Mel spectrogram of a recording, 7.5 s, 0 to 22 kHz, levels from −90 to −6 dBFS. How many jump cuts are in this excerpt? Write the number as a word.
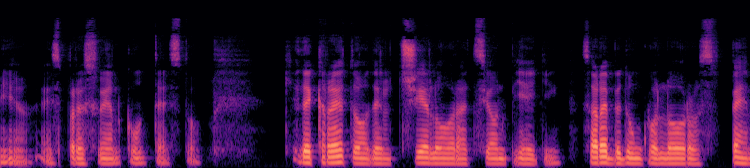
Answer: one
